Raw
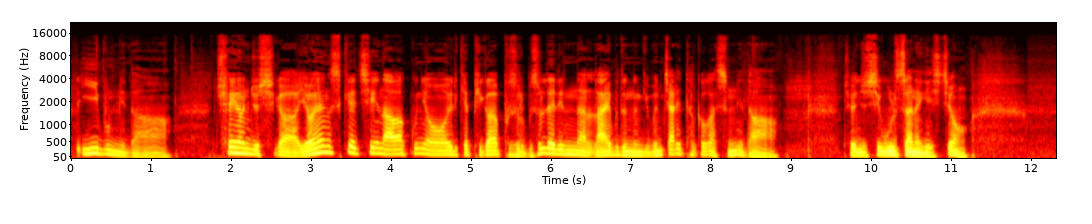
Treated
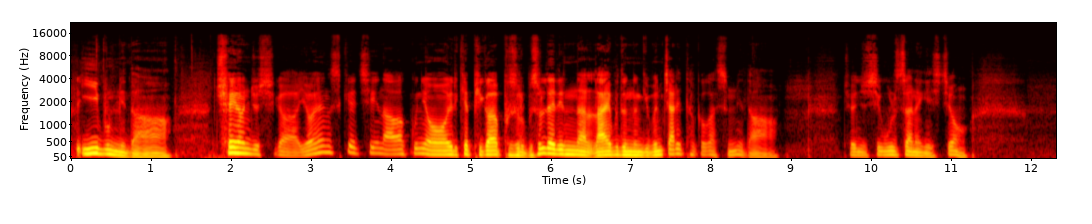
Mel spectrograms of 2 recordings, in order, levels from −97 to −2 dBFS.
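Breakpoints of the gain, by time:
2 s -5.5 dB
2.42 s -18 dB
3.94 s -18 dB
4.54 s -7 dB
7.31 s -7 dB
7.88 s -17 dB

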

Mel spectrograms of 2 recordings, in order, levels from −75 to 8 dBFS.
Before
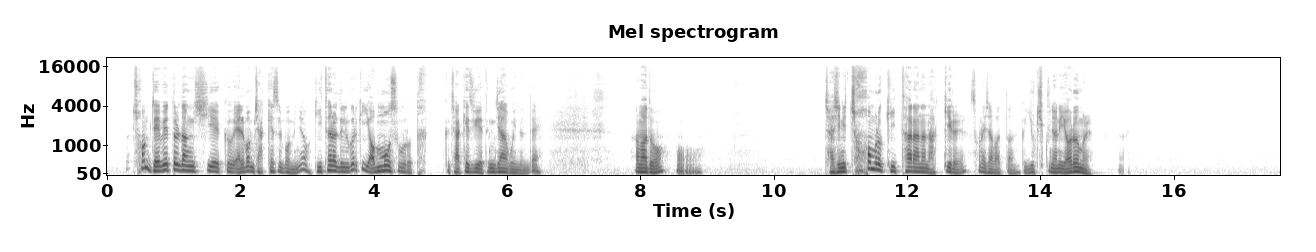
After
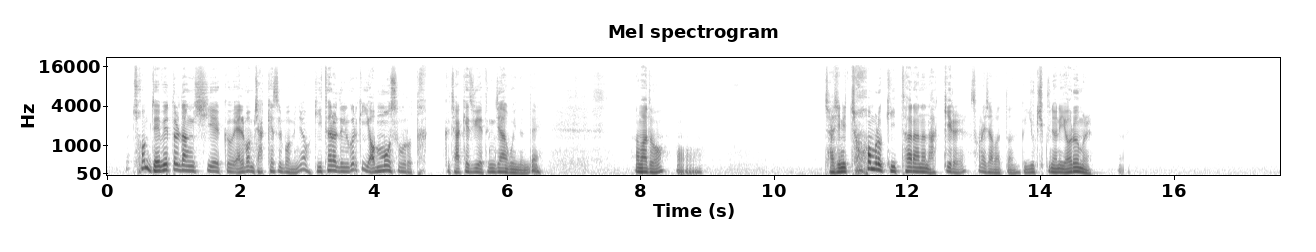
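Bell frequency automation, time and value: bell -8 dB 2.1 oct
1600 Hz
from 0.89 s 280 Hz
from 5.96 s 1500 Hz
from 8.03 s 320 Hz
from 8.88 s 1500 Hz
from 10.84 s 6600 Hz
from 11.62 s 1600 Hz
from 12.35 s 250 Hz
from 13.29 s 870 Hz

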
